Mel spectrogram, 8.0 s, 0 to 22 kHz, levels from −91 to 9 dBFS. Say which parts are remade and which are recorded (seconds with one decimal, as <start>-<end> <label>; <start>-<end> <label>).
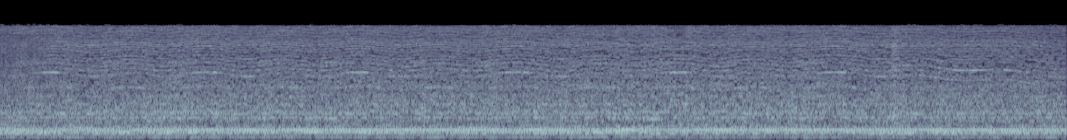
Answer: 0.0-4.5 recorded; 4.5-5.2 remade; 5.2-8.0 recorded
